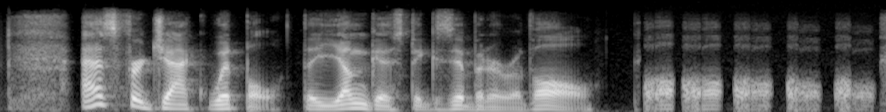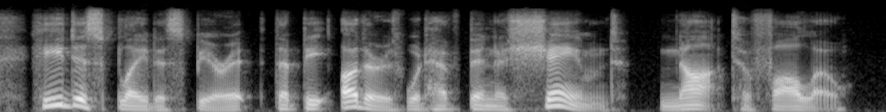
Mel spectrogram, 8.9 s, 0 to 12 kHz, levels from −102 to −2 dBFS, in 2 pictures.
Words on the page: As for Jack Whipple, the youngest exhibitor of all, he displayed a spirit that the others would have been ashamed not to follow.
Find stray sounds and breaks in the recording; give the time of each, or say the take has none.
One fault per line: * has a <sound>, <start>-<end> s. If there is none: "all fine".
* has a laugh, 3.2-4.4 s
